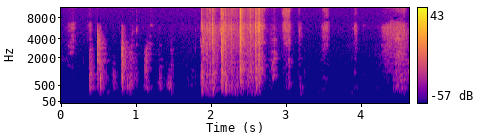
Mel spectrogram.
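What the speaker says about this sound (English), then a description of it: "so let's do some shuffling" An oracle card deck is shuffled by hand in irregular bursts of crisp riffling and sliding card noise, close and fairly quiet, with pauses between bursts and no talk.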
